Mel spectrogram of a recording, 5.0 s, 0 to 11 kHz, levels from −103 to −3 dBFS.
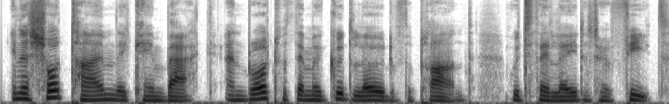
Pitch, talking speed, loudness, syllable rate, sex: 140 Hz, 275 wpm, -19 LUFS, 5.0 syllables/s, male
